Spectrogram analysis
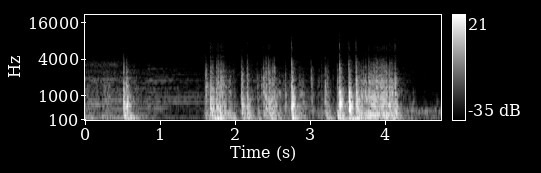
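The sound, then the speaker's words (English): A single hollow thud on a village priest's door late at night, then after a short pause a loud, rapid flurry of knocks, insistent, over a faint low hum. “Who knocks so late in the night?”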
